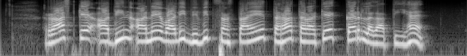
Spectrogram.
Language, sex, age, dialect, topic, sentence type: Hindi, male, 25-30, Hindustani Malvi Khadi Boli, banking, statement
